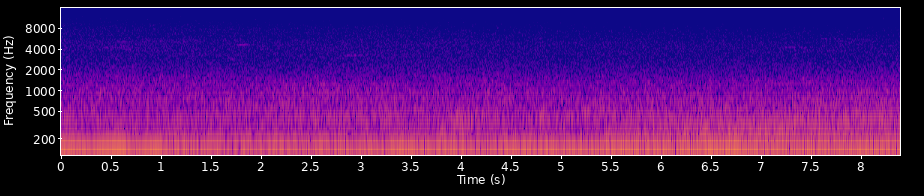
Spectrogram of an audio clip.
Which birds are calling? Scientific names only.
Pipilo erythrophthalmus, Melospiza melodia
